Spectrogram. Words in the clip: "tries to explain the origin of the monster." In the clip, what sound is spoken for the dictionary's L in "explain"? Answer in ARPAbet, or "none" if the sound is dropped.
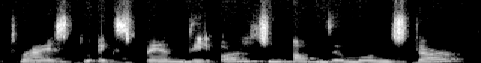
none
